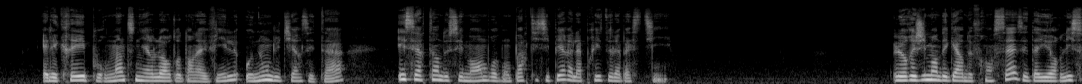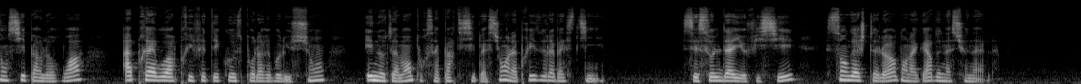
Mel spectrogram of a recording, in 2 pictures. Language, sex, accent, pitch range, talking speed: French, female, French, 155-195 Hz, 185 wpm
